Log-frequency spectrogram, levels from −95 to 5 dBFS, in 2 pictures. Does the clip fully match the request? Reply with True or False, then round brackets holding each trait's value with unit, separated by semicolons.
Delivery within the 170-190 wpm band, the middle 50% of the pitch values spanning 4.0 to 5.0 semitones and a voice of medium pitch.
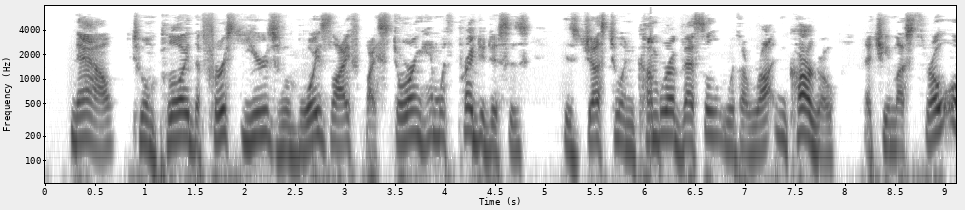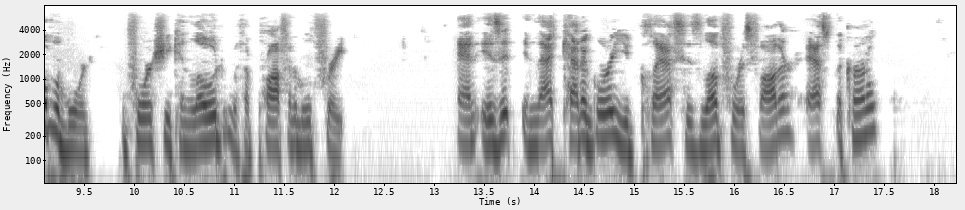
True (180 wpm; 4.5 semitones; 165 Hz)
